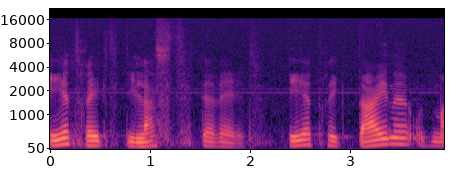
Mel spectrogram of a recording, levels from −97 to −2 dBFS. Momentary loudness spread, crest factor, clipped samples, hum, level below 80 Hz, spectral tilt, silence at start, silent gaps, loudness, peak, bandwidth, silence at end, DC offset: 13 LU; 18 dB; under 0.1%; none; -76 dBFS; -6 dB/octave; 0 s; none; -34 LUFS; -16 dBFS; 17 kHz; 0 s; under 0.1%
